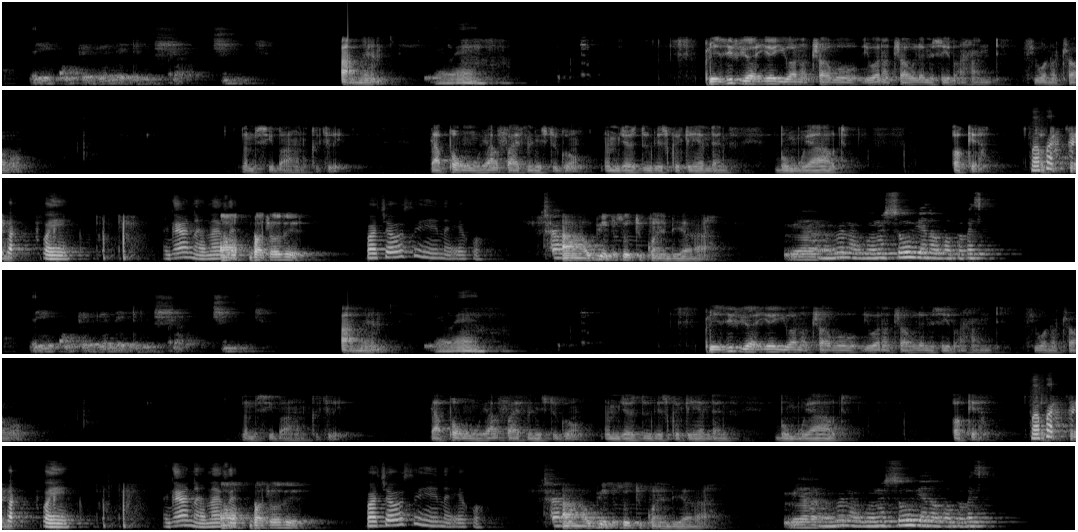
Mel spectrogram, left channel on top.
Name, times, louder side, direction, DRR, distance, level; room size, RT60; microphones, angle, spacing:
voice 1, 0.3-1.8 2.1-2.6 4.2-4.5 29.3-29.7, equal, 35° right, 2 dB, 2.5 m, -34 dB
voice 2, 3.4-3.8 4.6-4.9 6.7-9.9 10.2-11.0 13.1-14.1 15.0-19.2 20.2-20.6 21.1-21.6 22.6-22.8 23.7-24.5 26.8-28.6, left 3 dB, 90° left, 13 dB, 1.0 m, -29 dB
voice 3, 4.3-4.8 21.0-21.3 21.5-21.6 21.9-22.2 23.1-23.8 25.1-26.3, right 1 dB, 10° right, 15 dB, 0.5 m, -24 dB
voice 4, 26.9-27.5 29.6-31.3, left 1 dB, 30° left, 5 dB, 2.0 m, -26 dB
14.0 x 12.0 x 5.7 m, 0.62 s
head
